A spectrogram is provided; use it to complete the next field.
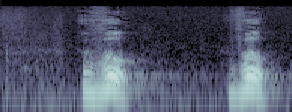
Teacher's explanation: Okay, this time we have picked dhal. So tip of tongue is touching the front upper teeth, you know, that edge, and you are pronouncing this one softly with thin sound.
